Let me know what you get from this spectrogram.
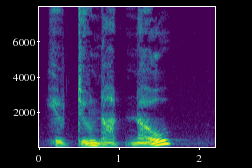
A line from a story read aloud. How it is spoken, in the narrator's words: hissed the young mage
